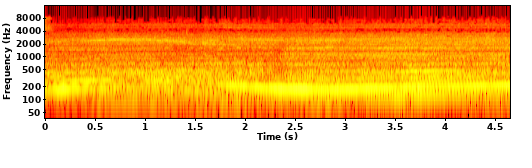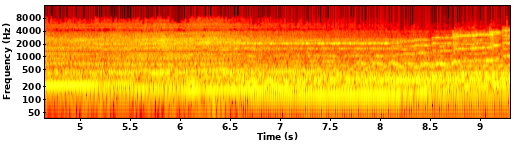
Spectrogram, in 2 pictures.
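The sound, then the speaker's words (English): A loud truck engine revs and climbs in pitch through its gears as the truck pulls away, heading down to a warehouse, with a steady mechanical roar throughout and no voices. “I'm going to ride in the truck down to the warehouse.”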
